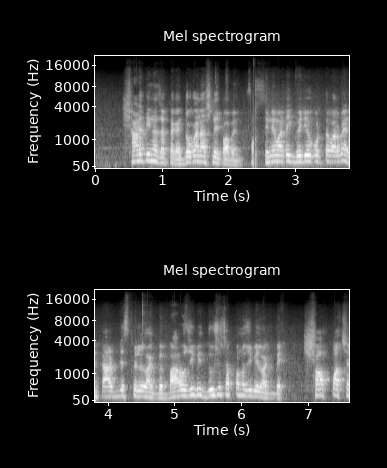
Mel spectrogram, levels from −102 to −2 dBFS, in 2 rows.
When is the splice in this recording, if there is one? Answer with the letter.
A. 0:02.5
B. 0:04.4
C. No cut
A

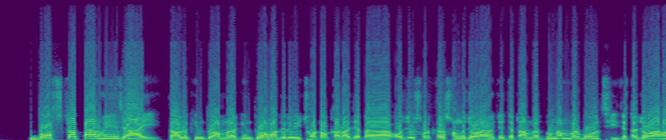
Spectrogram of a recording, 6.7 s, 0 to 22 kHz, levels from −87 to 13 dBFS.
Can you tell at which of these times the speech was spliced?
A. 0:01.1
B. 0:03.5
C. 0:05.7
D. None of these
D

